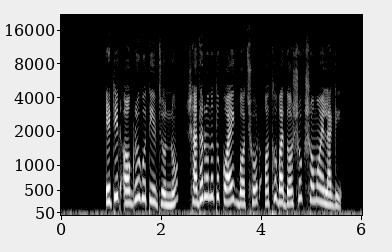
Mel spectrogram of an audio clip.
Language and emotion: Bengali, neutral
